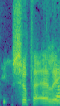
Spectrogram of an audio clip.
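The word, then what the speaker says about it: Siopaella: And the one I went to is called Siopalia, I think is how you Oh, pronounce it. Shuppa Ella, yeah.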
